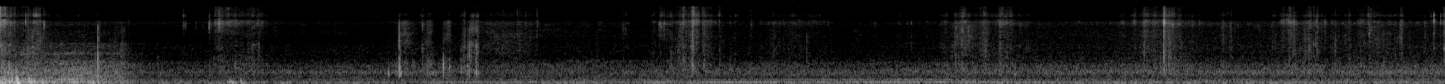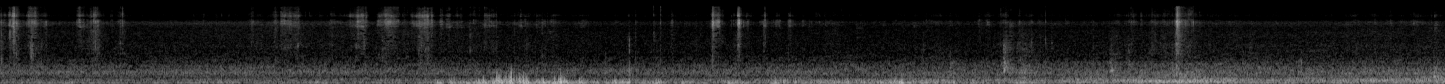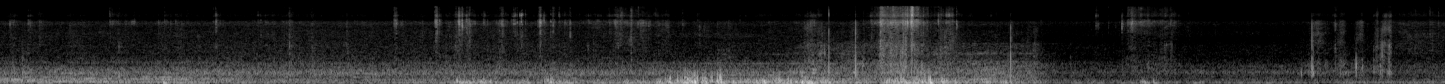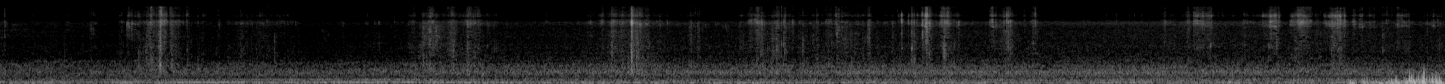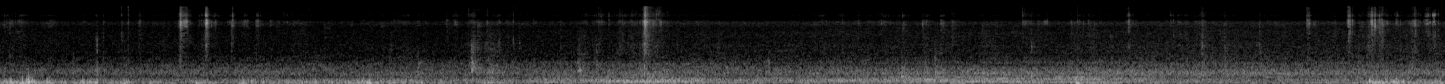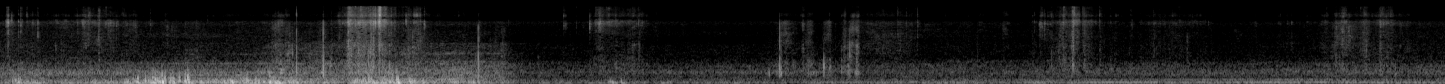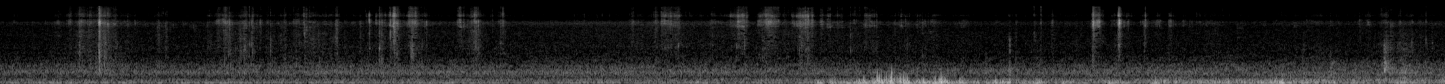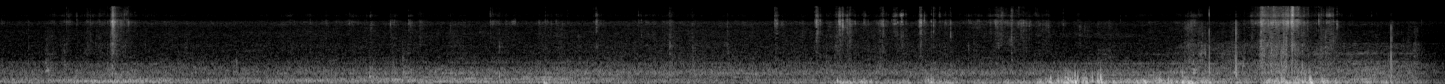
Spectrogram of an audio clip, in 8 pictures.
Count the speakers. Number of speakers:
0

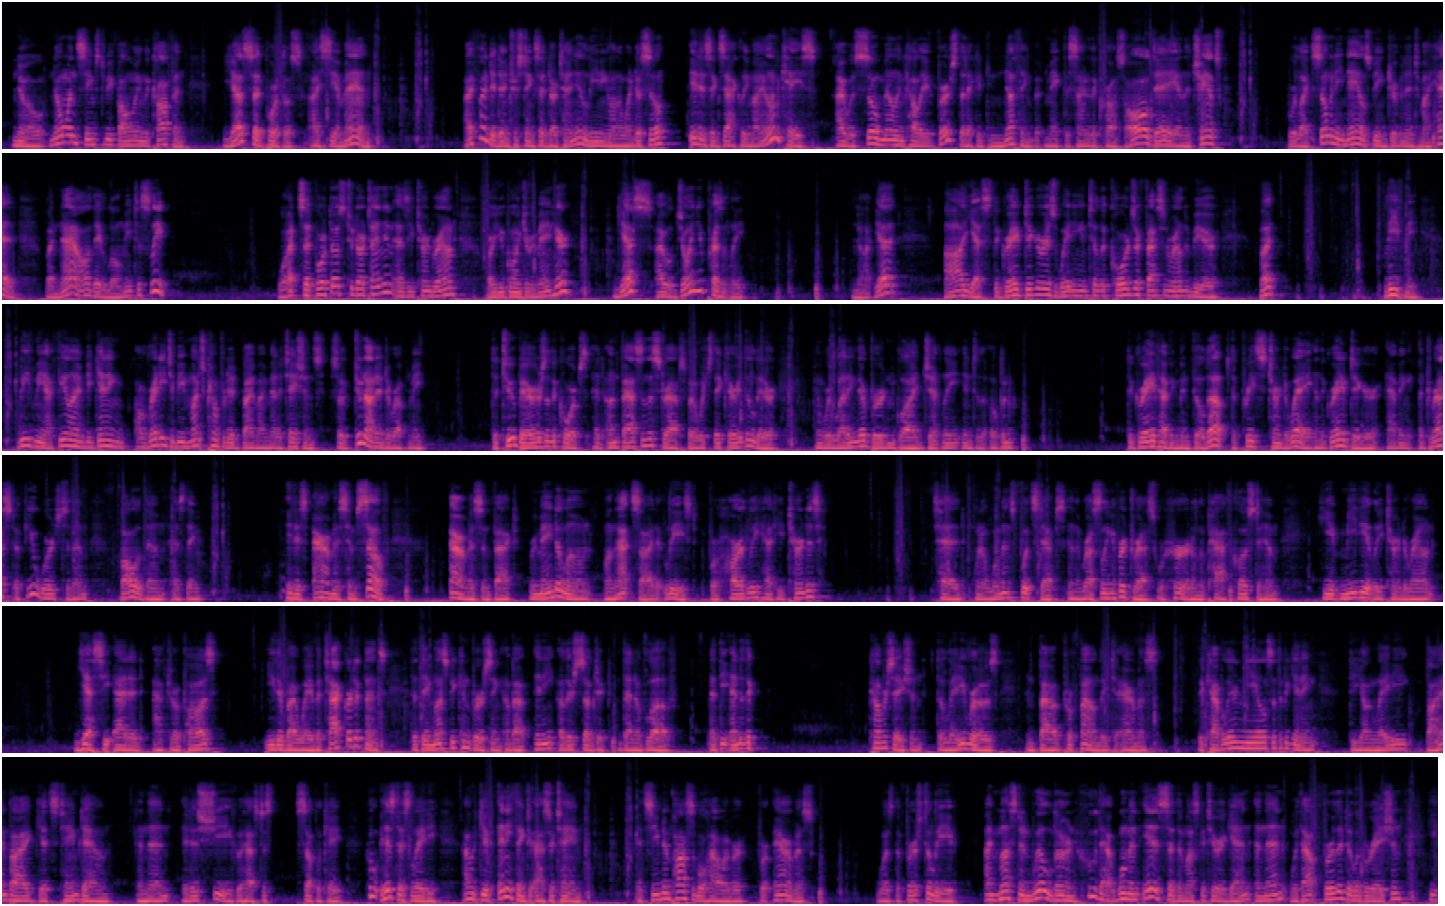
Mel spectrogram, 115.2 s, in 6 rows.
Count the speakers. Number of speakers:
1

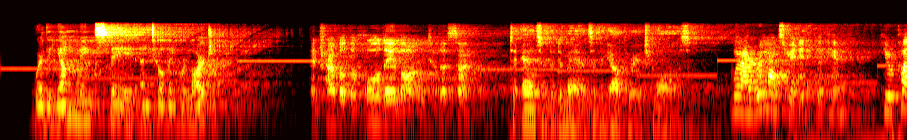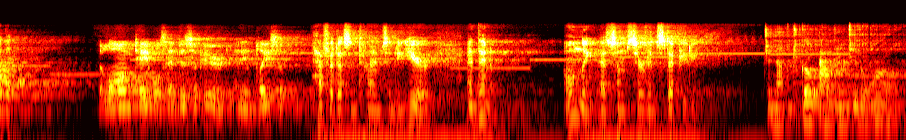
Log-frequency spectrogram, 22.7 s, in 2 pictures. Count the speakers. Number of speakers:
6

